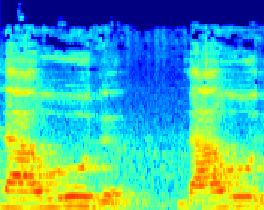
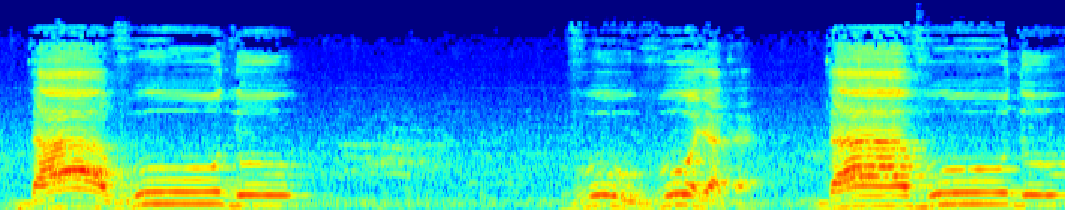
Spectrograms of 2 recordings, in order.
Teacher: اردو میں ہم کہتے ہیں داؤد، داؤد حضرت داؤد علیہ السلام، اور عربی میں کیا ہو جاتا ہے واو پہ الٹا پیش ہے داوود، وو ہو جاتا ہے داوود.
